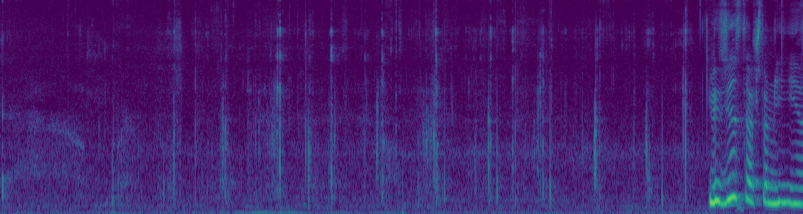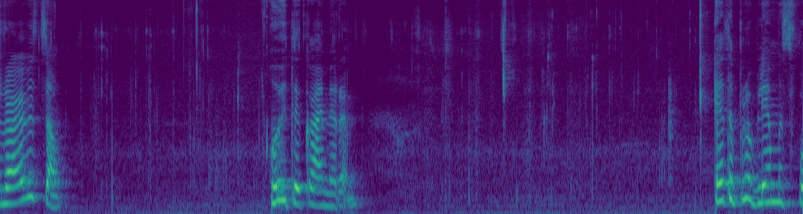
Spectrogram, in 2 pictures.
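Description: A young woman chews food with soft, wet mouth sounds.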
